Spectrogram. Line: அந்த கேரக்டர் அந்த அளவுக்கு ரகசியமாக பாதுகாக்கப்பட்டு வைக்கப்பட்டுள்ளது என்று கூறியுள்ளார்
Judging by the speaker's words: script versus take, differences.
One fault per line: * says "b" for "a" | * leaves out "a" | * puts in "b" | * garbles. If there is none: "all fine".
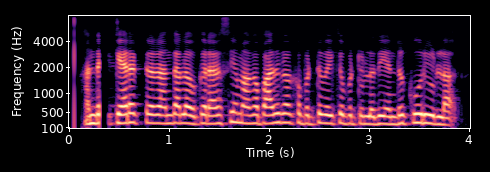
all fine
